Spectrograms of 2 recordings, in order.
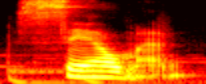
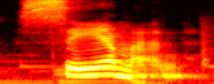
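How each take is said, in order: First: The word is said with an L sound. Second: The word is said with no L sound. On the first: The speaker calls it wrong. "and not salmon" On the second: The speaker calls it right. "it should be pronounced salmon"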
